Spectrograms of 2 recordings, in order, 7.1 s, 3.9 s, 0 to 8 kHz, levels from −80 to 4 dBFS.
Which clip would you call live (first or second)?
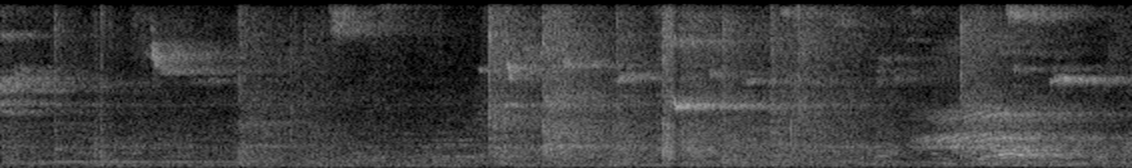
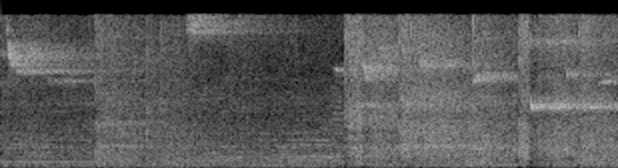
second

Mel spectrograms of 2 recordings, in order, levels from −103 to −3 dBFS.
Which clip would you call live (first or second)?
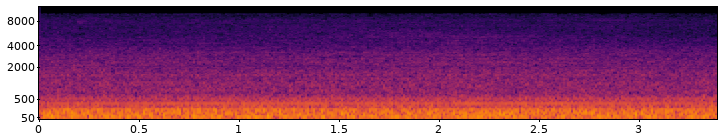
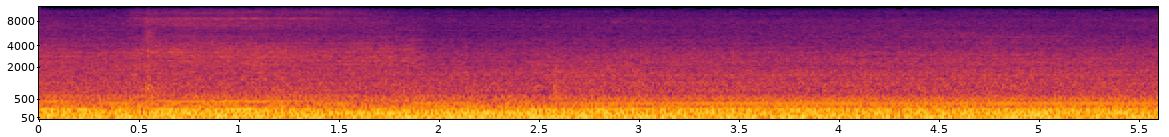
first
